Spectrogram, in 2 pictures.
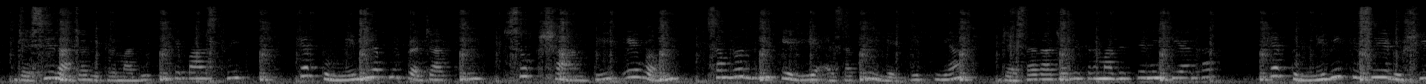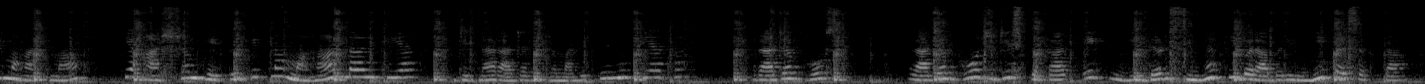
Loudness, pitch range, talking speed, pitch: -34 LUFS, 200-285 Hz, 130 wpm, 235 Hz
